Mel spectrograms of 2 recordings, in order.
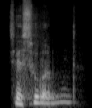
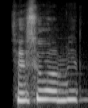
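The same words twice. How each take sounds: First: Soft, choked first apology before the sobbing breaks; tearful apology. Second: Much higher, louder wailing 죄송합니다 as the sob breaks through; crying apology. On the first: Boy at camp apologizing to Jesus, choked and tearful. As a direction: hold the tears back, barely getting it out. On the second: Boy at camp apologizing to Jesus, breaking into sobs. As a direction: let the crying burst out on 죄송합니다. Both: Retold or imitated. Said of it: "하면서 막 엉엉 우는 거예요".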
